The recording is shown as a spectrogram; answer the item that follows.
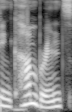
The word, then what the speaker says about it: encumbrance: it becomes a huge encumbrance on our education system. Let's look at that word encumbrance. Enumbrance. The stress is on the second syllable. Come.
